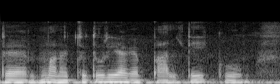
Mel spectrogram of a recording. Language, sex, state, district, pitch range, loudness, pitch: Chakma, male, Tripura, Dhalai, 95-100 Hz, -14 LUFS, 95 Hz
